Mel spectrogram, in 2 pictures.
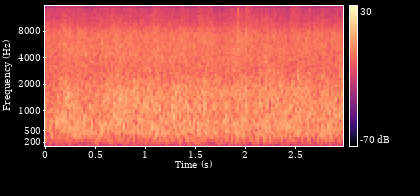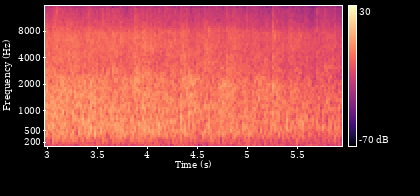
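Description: Loud, sustained applause from a large audience at a talk, given on the speaker's call for a big round of applause, a dense wash of many hands clapping at once that holds steady for several seconds before easing slightly at the end, with no voices.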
